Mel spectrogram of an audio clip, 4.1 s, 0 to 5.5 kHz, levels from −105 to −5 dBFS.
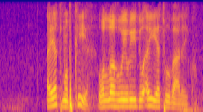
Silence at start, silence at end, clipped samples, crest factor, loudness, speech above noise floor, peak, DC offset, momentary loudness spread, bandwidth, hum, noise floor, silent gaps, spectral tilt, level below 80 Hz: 0.95 s; 0.15 s; under 0.1%; 20 dB; -19 LUFS; 37 dB; 0 dBFS; under 0.1%; 9 LU; 5.2 kHz; none; -56 dBFS; none; -8.5 dB/octave; -44 dBFS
